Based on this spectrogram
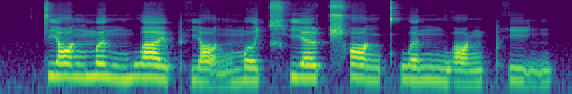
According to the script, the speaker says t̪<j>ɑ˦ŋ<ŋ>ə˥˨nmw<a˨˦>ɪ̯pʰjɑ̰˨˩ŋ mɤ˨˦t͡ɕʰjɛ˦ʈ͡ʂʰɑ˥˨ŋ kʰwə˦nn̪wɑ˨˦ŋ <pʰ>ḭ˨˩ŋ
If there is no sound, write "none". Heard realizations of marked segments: j, m, a˥˨, pʰ

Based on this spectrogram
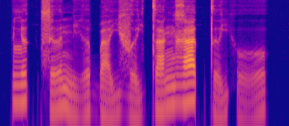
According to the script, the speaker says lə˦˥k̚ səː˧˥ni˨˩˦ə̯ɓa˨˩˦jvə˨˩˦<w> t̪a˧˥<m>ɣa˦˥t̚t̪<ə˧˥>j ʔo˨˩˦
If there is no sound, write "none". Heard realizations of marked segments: j, ŋ, ə˨˩˦

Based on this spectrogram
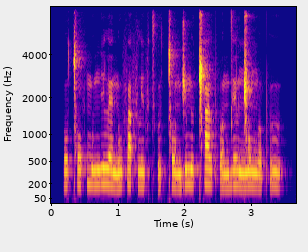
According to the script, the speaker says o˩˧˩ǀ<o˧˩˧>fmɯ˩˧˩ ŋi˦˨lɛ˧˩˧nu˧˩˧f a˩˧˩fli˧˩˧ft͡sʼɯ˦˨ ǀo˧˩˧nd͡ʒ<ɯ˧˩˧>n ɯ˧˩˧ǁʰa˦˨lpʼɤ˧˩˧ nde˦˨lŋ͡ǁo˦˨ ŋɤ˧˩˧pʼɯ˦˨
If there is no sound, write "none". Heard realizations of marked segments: o˧˩˧, ɯ˦˨

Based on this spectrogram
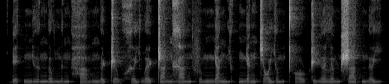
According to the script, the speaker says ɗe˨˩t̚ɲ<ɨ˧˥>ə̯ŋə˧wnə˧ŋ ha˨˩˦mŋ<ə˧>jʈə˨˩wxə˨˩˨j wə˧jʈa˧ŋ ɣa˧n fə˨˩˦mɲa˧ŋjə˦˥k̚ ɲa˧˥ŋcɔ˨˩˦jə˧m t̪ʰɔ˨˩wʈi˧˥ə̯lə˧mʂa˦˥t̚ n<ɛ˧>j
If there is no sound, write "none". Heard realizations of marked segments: ɨ˧˥, ə˧˥, ə˧

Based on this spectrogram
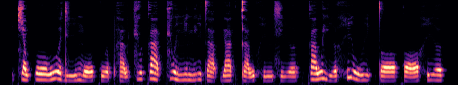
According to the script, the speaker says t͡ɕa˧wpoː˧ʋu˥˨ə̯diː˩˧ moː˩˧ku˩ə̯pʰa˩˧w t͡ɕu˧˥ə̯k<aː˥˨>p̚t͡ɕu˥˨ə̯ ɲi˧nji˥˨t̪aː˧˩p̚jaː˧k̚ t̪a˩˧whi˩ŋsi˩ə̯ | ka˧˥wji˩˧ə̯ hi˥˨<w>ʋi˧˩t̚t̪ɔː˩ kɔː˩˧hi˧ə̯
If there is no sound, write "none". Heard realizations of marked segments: aː˥˨, w

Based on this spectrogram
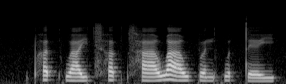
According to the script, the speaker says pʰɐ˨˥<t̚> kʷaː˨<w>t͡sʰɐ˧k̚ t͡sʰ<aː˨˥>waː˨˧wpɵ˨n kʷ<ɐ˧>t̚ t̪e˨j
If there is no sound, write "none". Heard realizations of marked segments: t̚, j, aː˨˥, ɐ˧

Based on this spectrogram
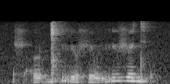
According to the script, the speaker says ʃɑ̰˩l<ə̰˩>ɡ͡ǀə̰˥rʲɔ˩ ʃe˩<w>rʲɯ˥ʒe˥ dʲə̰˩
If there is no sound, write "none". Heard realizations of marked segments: ə̰˩, w

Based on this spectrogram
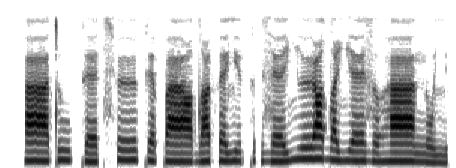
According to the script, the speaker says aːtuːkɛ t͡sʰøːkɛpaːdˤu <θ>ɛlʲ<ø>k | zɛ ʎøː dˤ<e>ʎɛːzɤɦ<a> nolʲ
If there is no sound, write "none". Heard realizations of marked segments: θ, ø, ɛ, aː

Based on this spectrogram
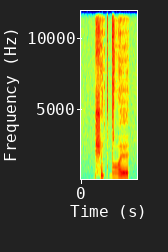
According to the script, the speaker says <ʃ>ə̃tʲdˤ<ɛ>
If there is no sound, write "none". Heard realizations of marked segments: ʃ, ɛ

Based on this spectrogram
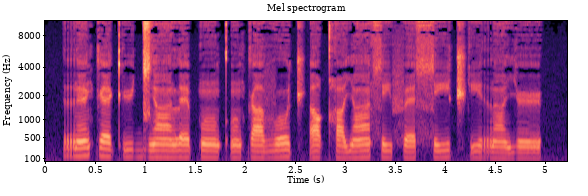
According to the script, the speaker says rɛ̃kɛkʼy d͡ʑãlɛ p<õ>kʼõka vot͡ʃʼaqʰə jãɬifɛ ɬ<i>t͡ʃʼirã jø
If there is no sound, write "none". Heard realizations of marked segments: õ, i

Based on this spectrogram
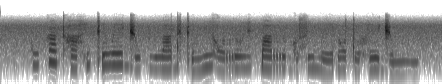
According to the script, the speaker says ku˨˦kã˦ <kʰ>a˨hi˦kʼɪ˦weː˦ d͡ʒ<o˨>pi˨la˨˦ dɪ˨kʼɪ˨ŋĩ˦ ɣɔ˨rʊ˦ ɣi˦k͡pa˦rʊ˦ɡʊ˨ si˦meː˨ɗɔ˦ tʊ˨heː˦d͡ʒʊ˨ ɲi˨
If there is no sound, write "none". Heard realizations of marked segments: kʰ, u˨

